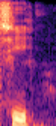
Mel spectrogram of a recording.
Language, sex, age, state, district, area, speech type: Hindi, male, 18-30, Uttar Pradesh, Sonbhadra, rural, read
